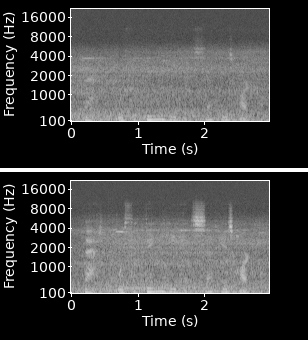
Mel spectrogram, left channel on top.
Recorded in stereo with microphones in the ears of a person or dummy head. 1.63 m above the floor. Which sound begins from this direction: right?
A man speaking, at 0.2 s.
